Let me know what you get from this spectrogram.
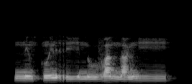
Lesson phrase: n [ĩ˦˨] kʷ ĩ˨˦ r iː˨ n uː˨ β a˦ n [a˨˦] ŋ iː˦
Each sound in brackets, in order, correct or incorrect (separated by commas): incorrect, correct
